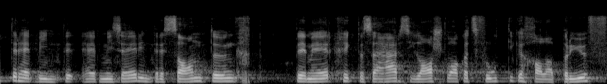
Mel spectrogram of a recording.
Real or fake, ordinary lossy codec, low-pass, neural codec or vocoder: fake; none; 9.9 kHz; vocoder, 22.05 kHz, 80 mel bands, Vocos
